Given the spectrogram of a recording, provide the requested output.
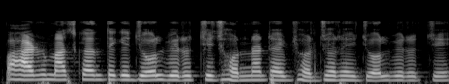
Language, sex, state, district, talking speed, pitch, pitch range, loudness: Bengali, female, Odisha, Nuapada, 135 wpm, 200 Hz, 195-215 Hz, -22 LUFS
